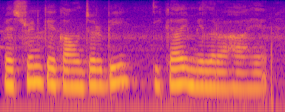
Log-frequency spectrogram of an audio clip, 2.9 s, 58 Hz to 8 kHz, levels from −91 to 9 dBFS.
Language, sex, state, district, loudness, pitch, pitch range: Hindi, female, Arunachal Pradesh, Papum Pare, -15 LUFS, 190 Hz, 180-205 Hz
